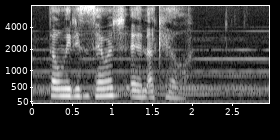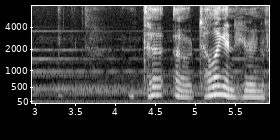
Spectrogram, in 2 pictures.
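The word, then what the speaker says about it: Achill: the five counties in the province of konache pronunciation I'll kill oh whoops a kill Island fitting especially because I believe we're about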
